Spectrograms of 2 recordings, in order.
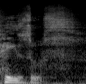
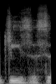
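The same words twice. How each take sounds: First: "Jesus" as Spanish hay-SOOS; Spanish pronunciation. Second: "Jesus" as English JEE-zus; English pronunciation. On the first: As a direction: say "Jesus" with an H sound, ending in -soos. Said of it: "It's pronounced Jesus. It's Jesus". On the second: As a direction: say "Jesus" with a soft J and long ee. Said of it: "common misconception. It's pronounced Jesus". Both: Shown as a demonstration.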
